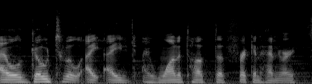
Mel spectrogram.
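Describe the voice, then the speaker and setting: A man speaks with music in the background. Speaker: let's play commentator. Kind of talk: casual gameplay commentary.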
